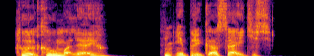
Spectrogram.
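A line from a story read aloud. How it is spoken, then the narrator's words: Pleading man. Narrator (Russian): взмолился мужчина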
